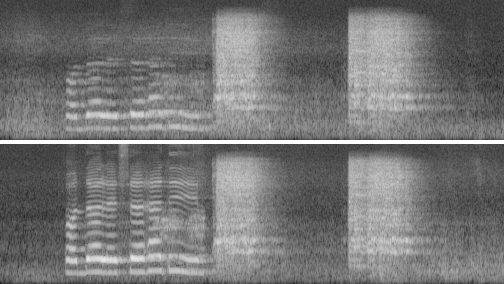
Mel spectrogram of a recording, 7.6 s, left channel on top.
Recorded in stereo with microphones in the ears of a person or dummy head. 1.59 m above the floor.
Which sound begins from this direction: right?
Singing, at 1.0 s.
